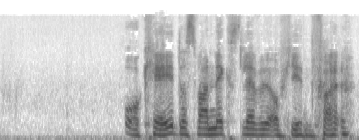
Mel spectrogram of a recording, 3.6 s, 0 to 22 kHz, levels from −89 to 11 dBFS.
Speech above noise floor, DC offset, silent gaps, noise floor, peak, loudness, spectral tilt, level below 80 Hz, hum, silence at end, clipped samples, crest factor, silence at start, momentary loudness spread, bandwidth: 28 dB; under 0.1%; none; -50 dBFS; -8 dBFS; -22 LUFS; -5 dB/octave; -44 dBFS; none; 0 s; under 0.1%; 16 dB; 1.25 s; 7 LU; 14.5 kHz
